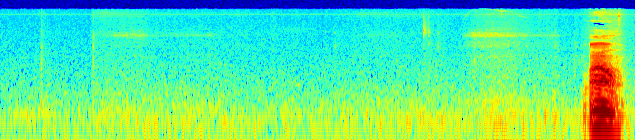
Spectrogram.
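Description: A man exhales cigar smoke softly, close by.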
